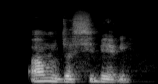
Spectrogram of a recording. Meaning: Siberian elm
- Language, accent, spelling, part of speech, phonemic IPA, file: French, Canada, orme de Sibérie, noun, /ɔʁ.m(ə) də si.be.ʁi/, LL-Q150 (fra)-orme de Sibérie.wav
